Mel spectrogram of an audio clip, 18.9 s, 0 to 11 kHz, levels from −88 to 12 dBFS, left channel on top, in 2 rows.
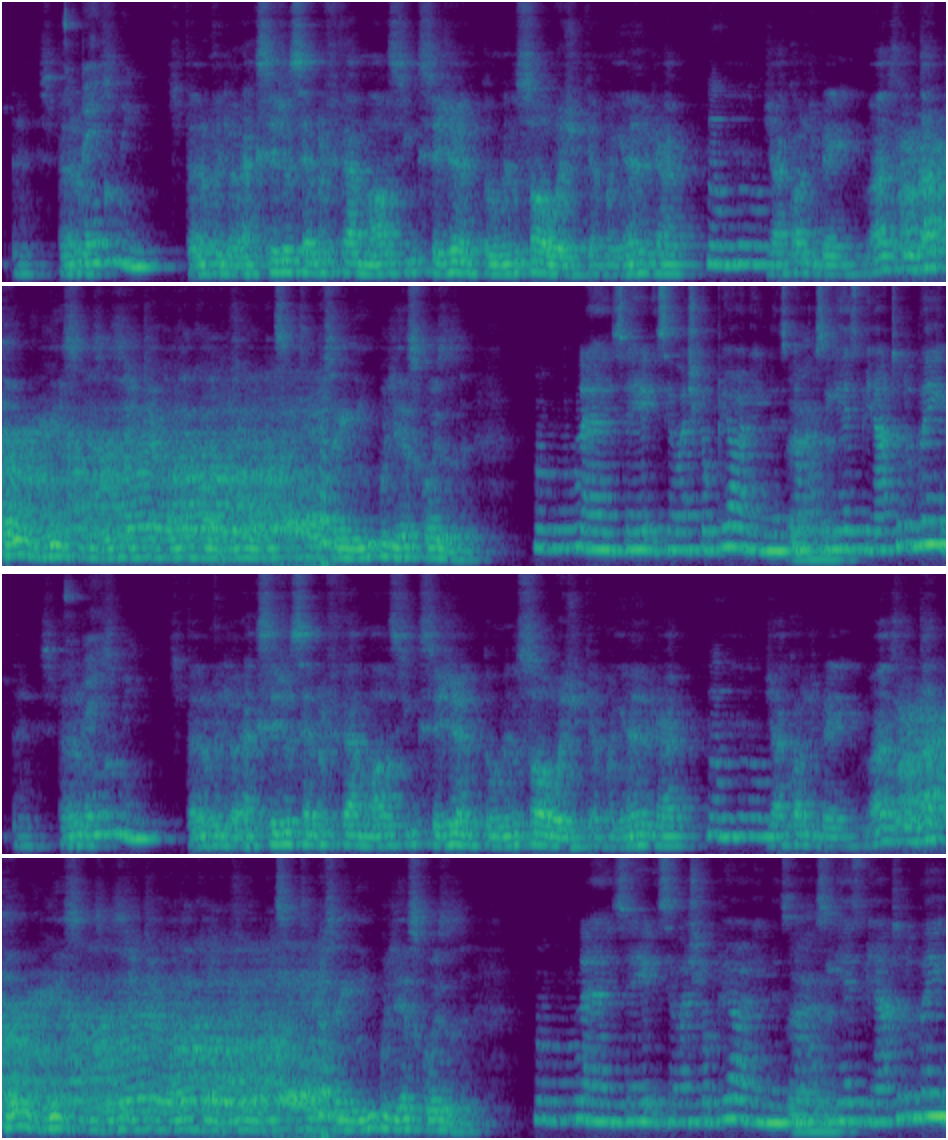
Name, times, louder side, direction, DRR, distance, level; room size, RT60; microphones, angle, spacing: voice 1, 0.1-0.9 1.8-6.8 7.6-14.1 17.3-17.7, equal, 85° left, -6 dB, 0.9 m, -27 dB
voice 2, 0.7-1.5 7.0-7.7 14.8-18.8, equal, 40° left, 0 dB, 0.3 m, -28 dB
sound 1, 8.8-12.7, right 1 dB, 45° right, 0.5 m, -28 dB
2.3 x 2.2 x 2.9 m, 0.71 s
head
